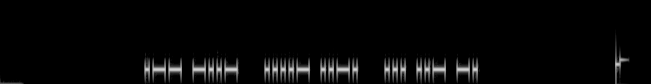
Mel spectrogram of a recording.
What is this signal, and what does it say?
Morse code, heard as a keyed tone, about 32 wpm, 700 Hz. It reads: WX 4F SUN
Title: Practice QSO - Exchange 2 - Info - 30wpm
